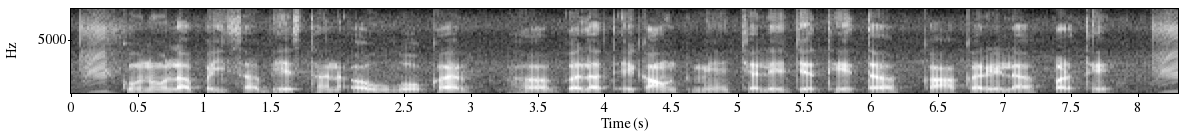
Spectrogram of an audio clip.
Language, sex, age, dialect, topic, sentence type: Chhattisgarhi, female, 18-24, Central, banking, question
